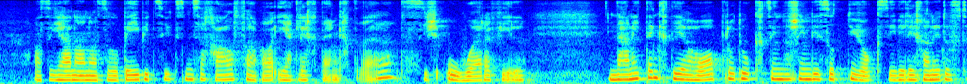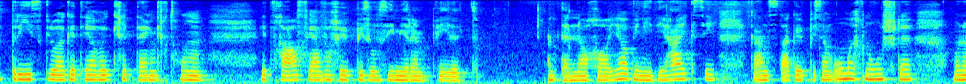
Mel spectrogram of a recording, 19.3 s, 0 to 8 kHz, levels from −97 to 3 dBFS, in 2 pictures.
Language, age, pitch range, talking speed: German, 20-39, 150-180 Hz, 200 wpm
